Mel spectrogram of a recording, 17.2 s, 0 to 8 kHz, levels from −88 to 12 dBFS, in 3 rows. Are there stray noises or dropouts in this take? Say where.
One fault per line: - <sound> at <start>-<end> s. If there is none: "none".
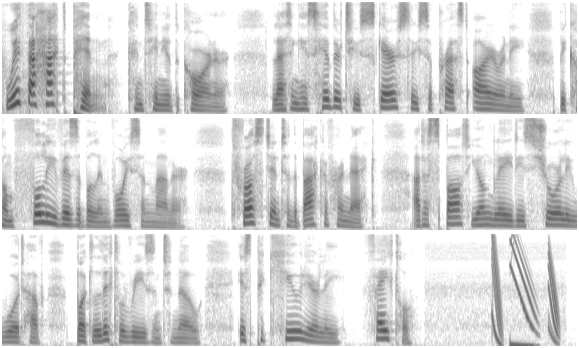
- chirp at 16.4-17.1 s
